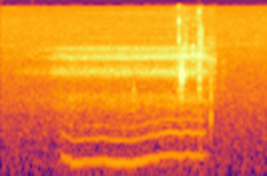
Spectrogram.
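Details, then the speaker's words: A female Great Dane snoring while wide awake: one drawn-out, tonal, rattling snore-like noise on a breath. "Are you snoring? Are you awake and still snoring? Interesting."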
